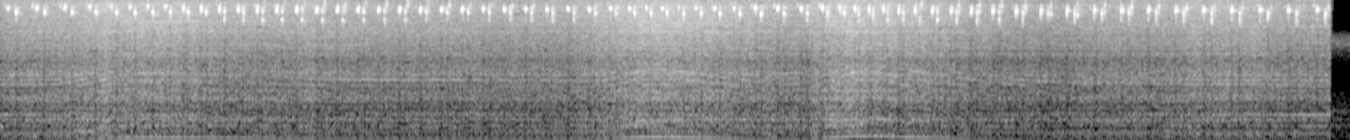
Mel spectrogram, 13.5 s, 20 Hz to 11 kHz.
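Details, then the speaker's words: 1996 Ford F-150 4.9 300 inline six running: fast high-pitched ticking chirp over engine drone, louder as revs rise; alternator and other accessories ruled out, worn harmonic balancer rubber. "all right so as you just heard that's the sound that I'm getting and it boils down to there could be only one other thing I got to looking at this harmonic balancer down here"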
